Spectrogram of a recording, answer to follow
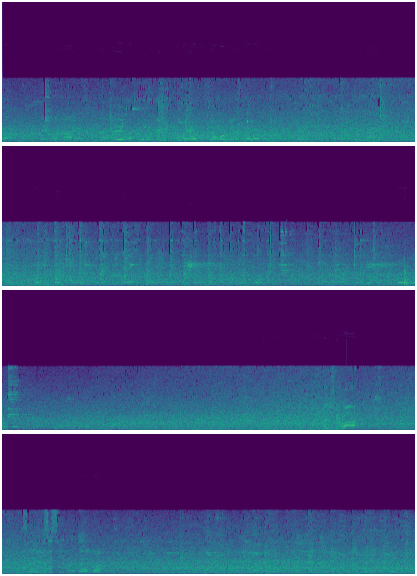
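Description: Busy city street ambience: a steady wash of traffic noise and indistinct voices of people nearby, with scattered small knocks and clicks. A short rising squeal about two-thirds of the way through is the loudest moment.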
